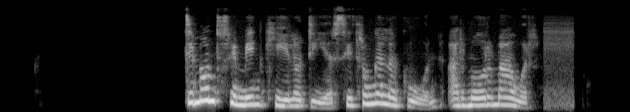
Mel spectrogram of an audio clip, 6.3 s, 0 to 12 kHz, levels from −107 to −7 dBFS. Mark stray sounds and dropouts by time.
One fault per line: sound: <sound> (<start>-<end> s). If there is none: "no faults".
no faults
